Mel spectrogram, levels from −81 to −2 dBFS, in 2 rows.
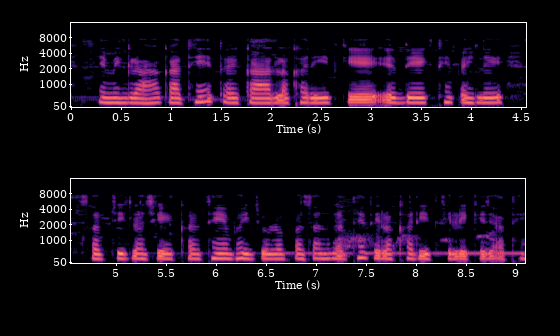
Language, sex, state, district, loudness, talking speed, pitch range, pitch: Chhattisgarhi, female, Chhattisgarh, Sarguja, -28 LUFS, 165 wpm, 195-215 Hz, 205 Hz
